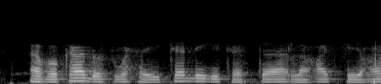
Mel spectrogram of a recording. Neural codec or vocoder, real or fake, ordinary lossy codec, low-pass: none; real; AAC, 16 kbps; 3.6 kHz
